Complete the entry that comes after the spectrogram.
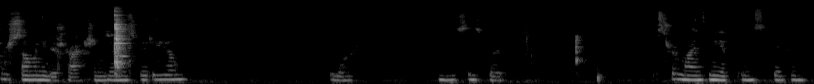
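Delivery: talking between bites; slightly muffled by food; chewing while talking. Real, not acted. Seen 2: Holds spoon and bowl; lips closed, chewing between phrases.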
